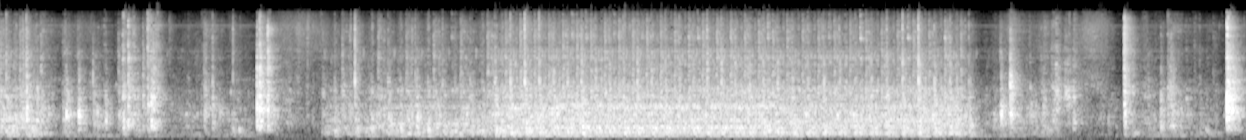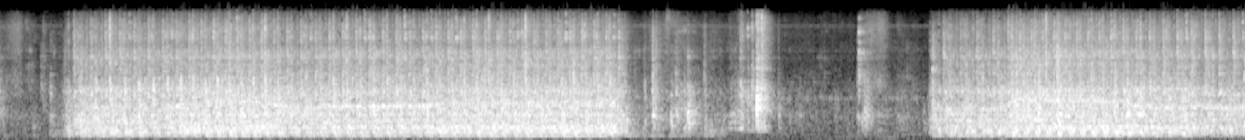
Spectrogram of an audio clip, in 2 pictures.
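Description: A domestic sewing machine stitches a waterproof zippered beach pouch, running in long steady bursts with brief pauses between seams as the presser foot is lowered and sewing resumes; close and loud, with no talking.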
